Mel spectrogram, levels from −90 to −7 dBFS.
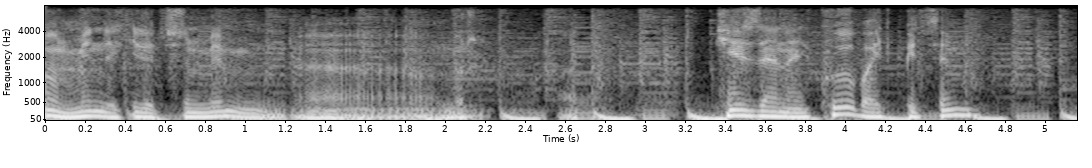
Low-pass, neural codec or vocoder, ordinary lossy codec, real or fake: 7.2 kHz; none; Opus, 32 kbps; real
